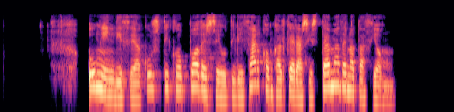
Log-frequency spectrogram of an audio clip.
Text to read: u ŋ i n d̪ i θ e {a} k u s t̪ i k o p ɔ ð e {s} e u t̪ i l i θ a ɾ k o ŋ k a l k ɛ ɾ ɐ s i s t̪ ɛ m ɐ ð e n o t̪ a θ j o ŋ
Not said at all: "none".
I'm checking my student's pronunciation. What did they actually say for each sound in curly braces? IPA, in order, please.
a, s

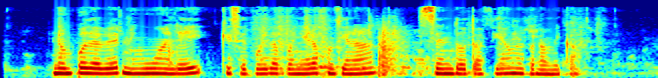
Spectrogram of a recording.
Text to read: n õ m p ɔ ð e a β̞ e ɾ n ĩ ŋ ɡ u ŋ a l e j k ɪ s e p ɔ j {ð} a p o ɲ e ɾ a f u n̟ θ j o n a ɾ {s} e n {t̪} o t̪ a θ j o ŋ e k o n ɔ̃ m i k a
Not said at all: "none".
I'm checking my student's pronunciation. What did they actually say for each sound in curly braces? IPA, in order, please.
ð, s, d̪

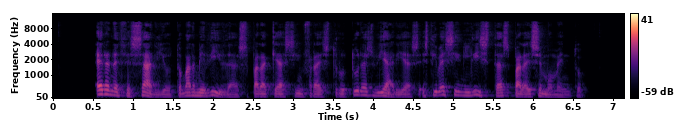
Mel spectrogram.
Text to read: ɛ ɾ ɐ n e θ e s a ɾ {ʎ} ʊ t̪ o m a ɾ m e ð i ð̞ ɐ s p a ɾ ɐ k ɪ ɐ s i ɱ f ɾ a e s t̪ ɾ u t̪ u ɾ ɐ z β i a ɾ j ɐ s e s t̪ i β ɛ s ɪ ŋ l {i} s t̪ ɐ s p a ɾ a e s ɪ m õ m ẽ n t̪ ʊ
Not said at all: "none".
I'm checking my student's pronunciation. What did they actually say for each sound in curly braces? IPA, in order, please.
j, i

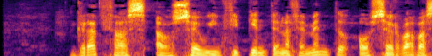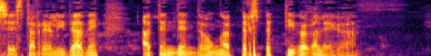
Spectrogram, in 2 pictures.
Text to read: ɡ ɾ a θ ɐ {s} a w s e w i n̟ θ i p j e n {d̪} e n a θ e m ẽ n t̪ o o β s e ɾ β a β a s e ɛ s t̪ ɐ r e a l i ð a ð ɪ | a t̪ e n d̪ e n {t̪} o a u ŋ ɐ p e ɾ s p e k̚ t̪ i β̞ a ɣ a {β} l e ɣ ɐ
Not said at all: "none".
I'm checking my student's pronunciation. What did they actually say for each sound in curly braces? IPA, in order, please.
s, t̪, d̪, none

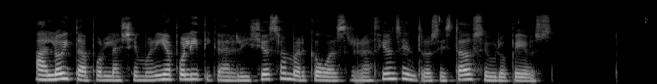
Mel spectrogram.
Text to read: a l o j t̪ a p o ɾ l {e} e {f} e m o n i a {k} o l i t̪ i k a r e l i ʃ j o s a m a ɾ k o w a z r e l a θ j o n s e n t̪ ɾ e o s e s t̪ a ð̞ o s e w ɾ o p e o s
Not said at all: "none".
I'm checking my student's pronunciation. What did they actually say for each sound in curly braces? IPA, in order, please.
a, ʃ, p

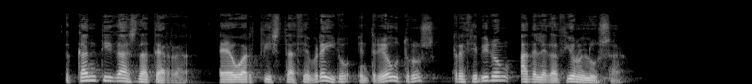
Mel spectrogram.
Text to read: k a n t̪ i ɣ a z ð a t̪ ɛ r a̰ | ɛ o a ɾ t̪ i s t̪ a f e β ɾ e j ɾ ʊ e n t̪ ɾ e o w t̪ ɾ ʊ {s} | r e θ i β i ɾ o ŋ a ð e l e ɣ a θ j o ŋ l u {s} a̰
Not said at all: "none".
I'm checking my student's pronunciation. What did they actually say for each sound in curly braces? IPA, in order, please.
s, s

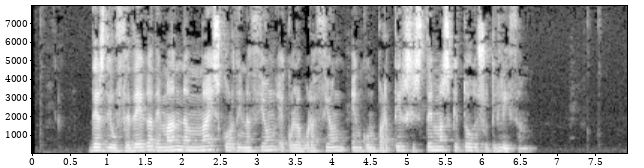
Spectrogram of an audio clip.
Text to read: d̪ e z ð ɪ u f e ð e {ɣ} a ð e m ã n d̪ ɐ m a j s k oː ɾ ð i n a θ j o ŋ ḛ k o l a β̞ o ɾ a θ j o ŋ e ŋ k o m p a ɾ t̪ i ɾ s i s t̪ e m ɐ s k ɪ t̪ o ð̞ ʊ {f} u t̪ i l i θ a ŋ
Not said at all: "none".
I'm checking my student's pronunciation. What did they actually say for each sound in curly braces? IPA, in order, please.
ɣ, s

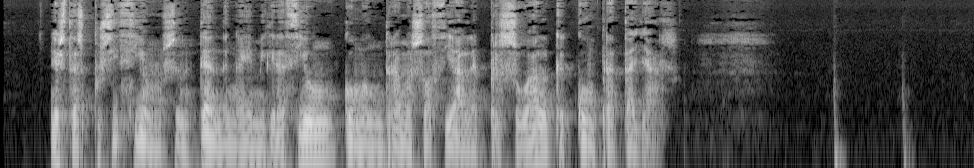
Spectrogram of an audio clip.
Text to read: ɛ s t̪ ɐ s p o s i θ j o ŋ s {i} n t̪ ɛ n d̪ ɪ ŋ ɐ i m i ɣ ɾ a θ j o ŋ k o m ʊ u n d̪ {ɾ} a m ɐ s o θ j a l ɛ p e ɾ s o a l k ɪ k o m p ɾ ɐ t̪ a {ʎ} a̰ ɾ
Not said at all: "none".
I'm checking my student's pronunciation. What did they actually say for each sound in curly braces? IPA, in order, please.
e, ɾ, ʎ

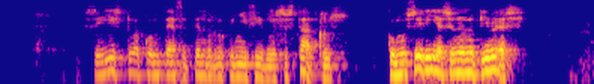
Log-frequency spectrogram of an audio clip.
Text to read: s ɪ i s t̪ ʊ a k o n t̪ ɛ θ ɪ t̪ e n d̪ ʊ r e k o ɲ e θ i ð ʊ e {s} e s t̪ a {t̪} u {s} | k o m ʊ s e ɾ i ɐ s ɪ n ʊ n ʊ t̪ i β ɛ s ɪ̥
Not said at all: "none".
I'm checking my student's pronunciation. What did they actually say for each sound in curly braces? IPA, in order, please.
s, t̪, s

